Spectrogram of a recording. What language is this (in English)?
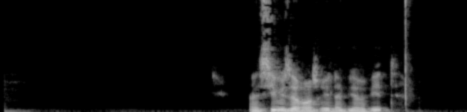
French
